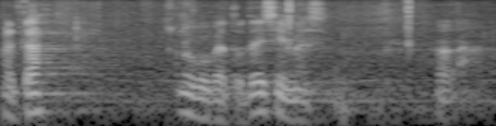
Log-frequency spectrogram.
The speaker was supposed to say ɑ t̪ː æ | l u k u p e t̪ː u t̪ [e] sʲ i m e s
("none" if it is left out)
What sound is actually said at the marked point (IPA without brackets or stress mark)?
e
